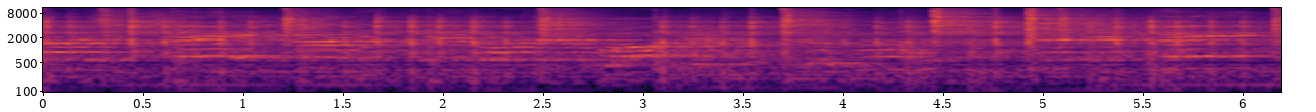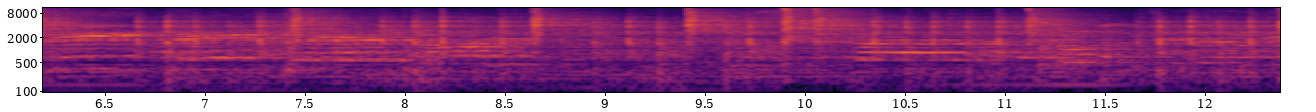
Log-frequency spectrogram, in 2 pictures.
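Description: Drumsticks tapping out a steady beat on a hard flight case, played as a makeshift drum, with an acoustic guitar and several voices singing along.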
